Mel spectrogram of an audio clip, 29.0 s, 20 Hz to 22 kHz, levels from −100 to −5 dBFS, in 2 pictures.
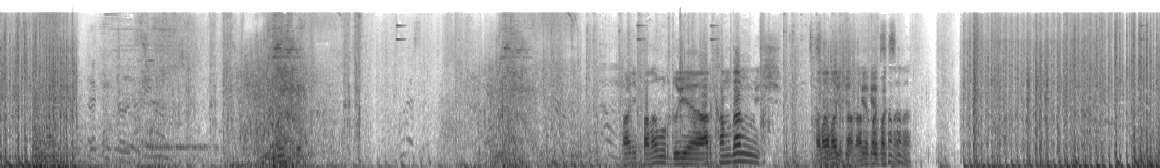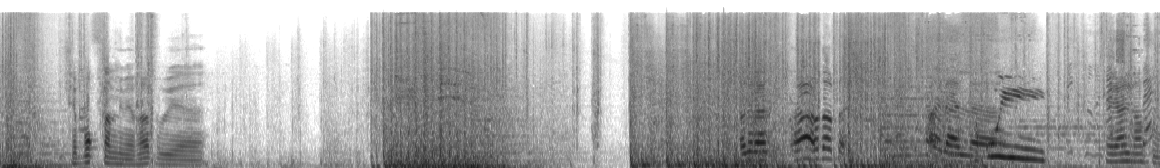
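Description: Nothing in the audio stood out as a technical problem on listening.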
